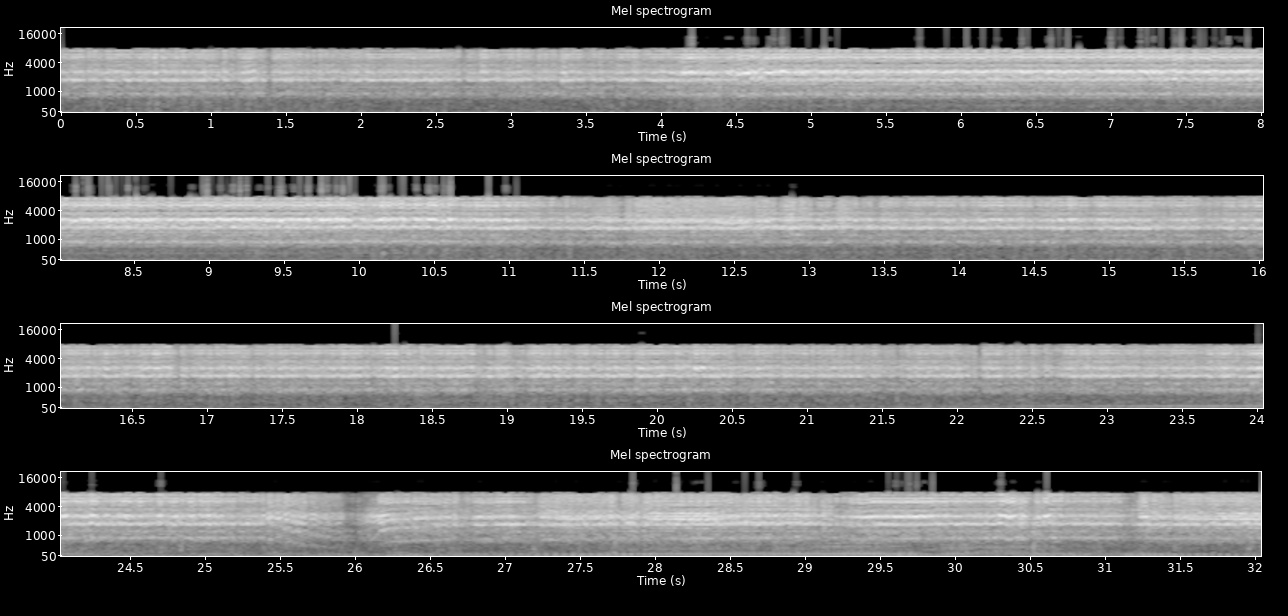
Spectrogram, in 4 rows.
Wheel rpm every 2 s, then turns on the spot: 230, 230, 220, 210, 210, 230, 230, 240, 230, 230, 230, 230, 200, 170, 220, 230.
none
